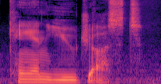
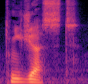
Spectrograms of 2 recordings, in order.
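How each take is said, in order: First: Each of the three words is said in full. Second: The words are run together, with the middle barely kept. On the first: "Very correct, but nobody actually says it this way" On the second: "More correct"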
